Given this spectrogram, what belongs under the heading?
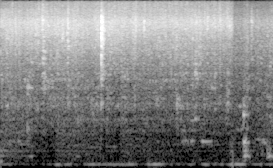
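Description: Ginger and garlic paste sizzles gently in a pan while being stirred, a faint, steady hiss with one brief sharp crackle partway through.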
